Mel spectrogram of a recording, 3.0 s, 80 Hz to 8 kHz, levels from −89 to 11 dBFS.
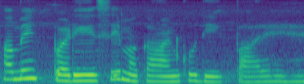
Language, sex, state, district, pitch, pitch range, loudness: Hindi, female, Chhattisgarh, Raipur, 200 Hz, 185-210 Hz, -15 LUFS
